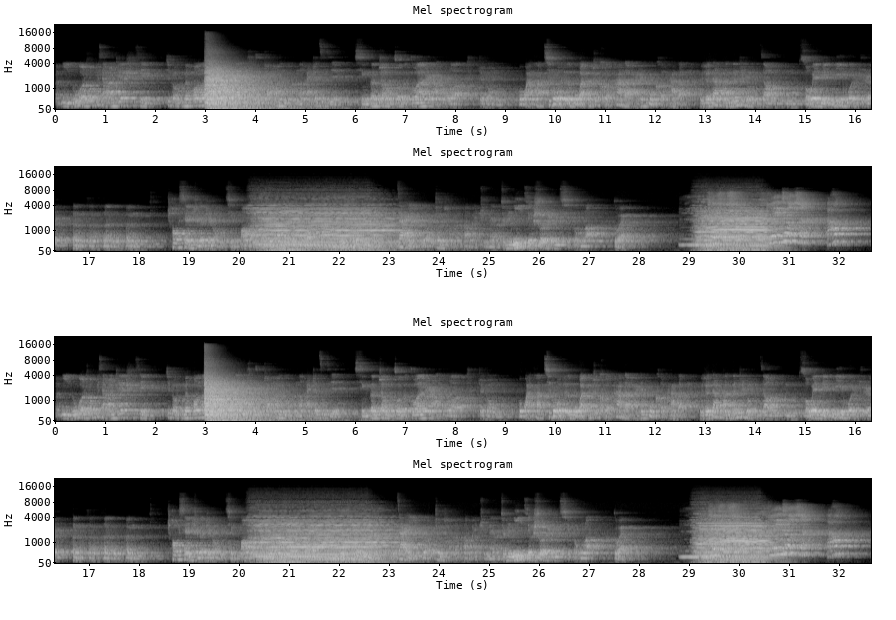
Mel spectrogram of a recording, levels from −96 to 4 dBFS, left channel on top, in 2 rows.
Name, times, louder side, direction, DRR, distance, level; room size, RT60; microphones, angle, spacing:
voice 1, 0.0-1.8 2.2-5.7 6.0-8.1 8.5-9.0 9.3-16.4 16.7-18.0 18.6-21.5 21.8-27.1 27.5-27.8, right 1 dB, 10° right, -5 dB, 0.5 m, -31 dB
sound 1, 3.0-5.4, right 1 dB, 85° right, 0.6 m, -24 dB
sound 2, 20.1-23.5 29.0-30.5, right 1 dB, 50° right, 0.9 m, -25 dB
voice 2, 28.8-30.1 30.4-32.0, equal, 90° left, -9 dB, 0.7 m, -30 dB
3.8 x 3.6 x 3.5 m, 2.6 s
head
